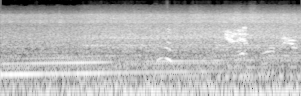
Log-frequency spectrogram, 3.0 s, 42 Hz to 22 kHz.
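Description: A 1969 car engine with a 4-barrel carburetor and Kragers idles and revs nearby, a steady low rumble with a droning tone that rises slightly.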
